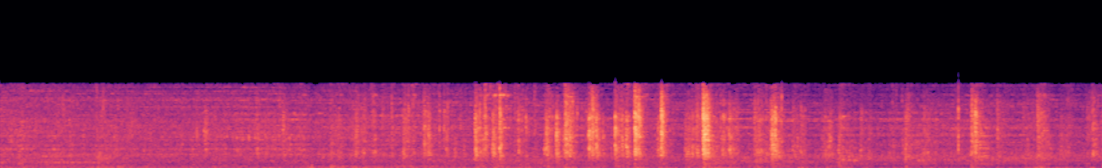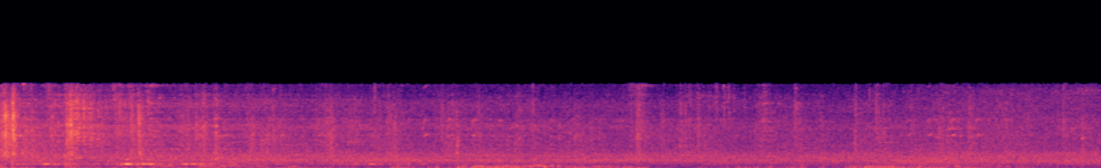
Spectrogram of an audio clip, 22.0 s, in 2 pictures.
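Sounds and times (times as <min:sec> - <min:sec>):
wheel clacks over rail joints: 0:00.0 - 0:16.2, 0:17.3 - 0:22.0
train rail rumble: 0:00.0 - 0:22.0.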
